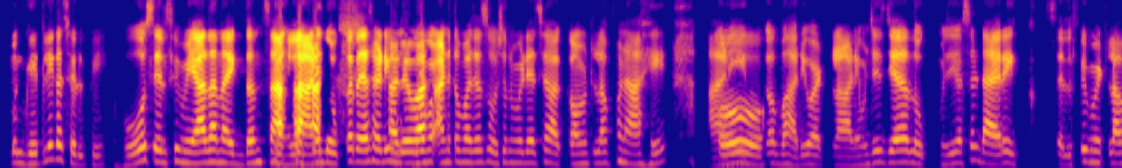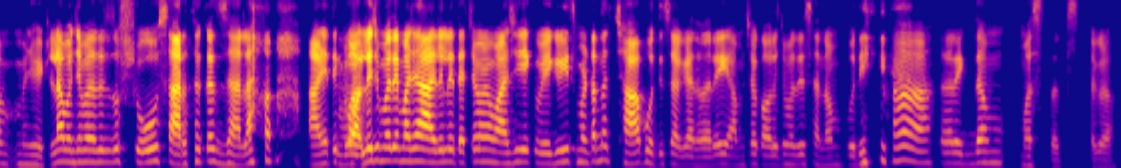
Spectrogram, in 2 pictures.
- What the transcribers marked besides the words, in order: chuckle; other background noise; in English: "शो"; chuckle; chuckle
- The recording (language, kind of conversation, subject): Marathi, podcast, तुम्हाला कोणती थेट सादरीकरणाची आठवण नेहमी लक्षात राहिली आहे?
